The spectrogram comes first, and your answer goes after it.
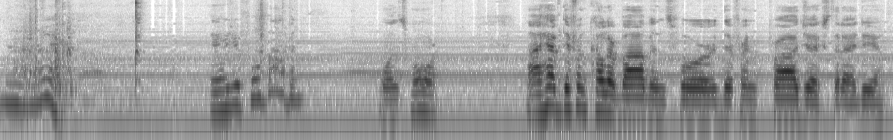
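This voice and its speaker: A man's voice: a little high, unhurried, pauses often. A man talking casually as he works on a leather restoration, chatty and self-mocking. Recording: workshop noise behind the voice.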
